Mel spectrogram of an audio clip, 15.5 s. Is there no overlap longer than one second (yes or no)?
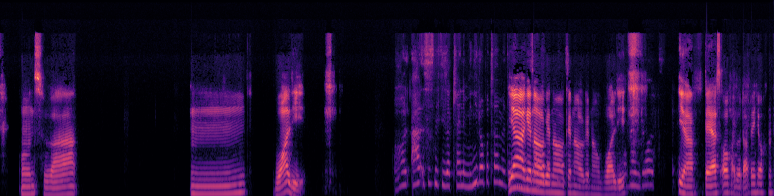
no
